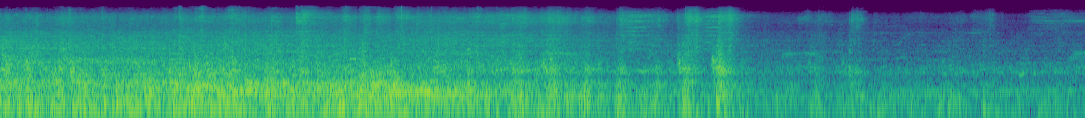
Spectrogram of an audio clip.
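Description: Electric multiple unit (EMU) local train passing close by: a steady rumble of wheels on rails with clickety-clack over the joints. A few sharp clacks come as the last coach goes by about seven seconds in, then the sound drops away as the train recedes.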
